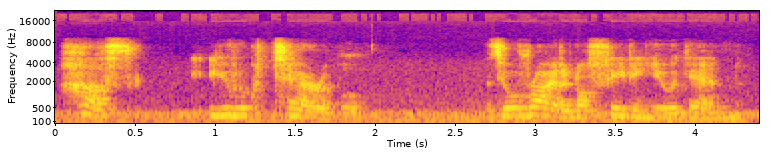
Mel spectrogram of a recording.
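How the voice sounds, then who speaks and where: A woman's voice: mid-range voice, moderate pace, background noise, natural voice. A woman playing a pompous, long-suffering horse of Pestilence in a comic radio play, lecturing and exasperated. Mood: weary, lecturing. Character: haughty, long-suffering female horse of Pestilence, bossy explainer.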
